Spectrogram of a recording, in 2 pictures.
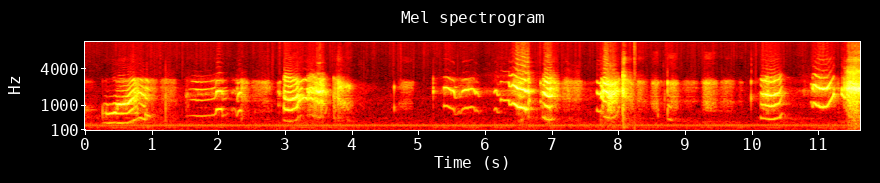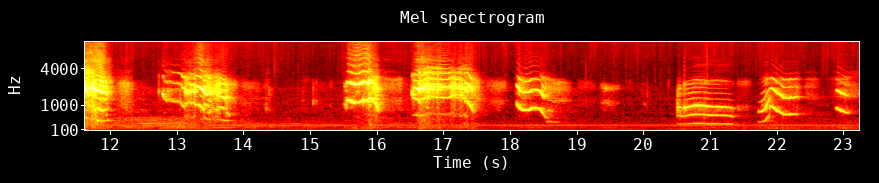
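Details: Normal infant cooing, from a 1967 recording of baby sounds.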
